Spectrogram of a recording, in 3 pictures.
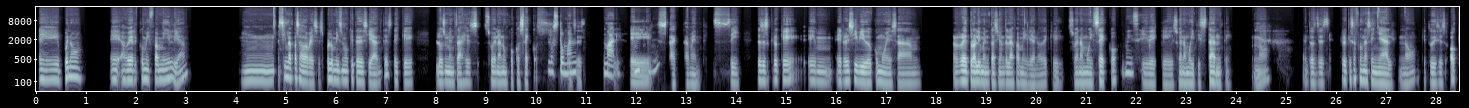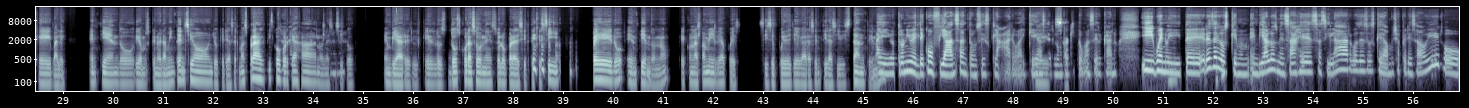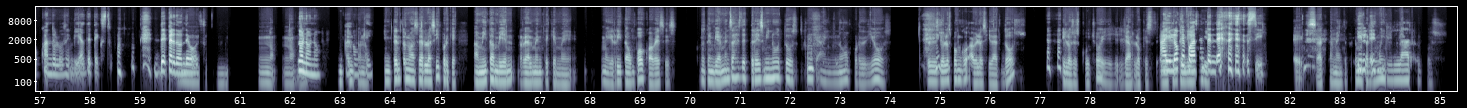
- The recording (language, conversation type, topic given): Spanish, podcast, ¿Cómo usas las notas de voz en comparación con los mensajes de texto?
- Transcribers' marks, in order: tapping; unintelligible speech; laugh; chuckle; other noise; laugh; chuckle; laugh; laugh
